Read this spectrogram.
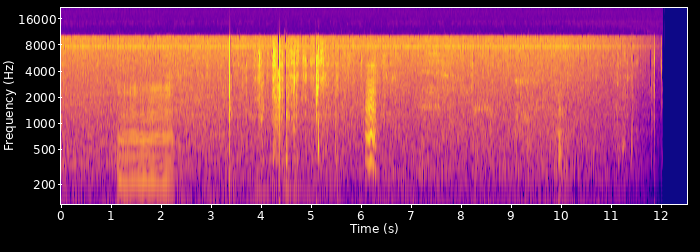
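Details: Sleeping house cat Kurara gives a single loud, wavering low snore lasting about a second, followed by scattered clicks, rustles and a short breathy puff against a constant room hum.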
